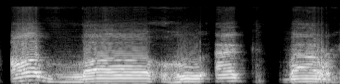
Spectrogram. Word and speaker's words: Allahu Akbar: pertama mengucapkan ingat ya Allah bukan karena dia Allahu Akbar Ya Allahu Akbar bukan Oh tapi a Allahu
